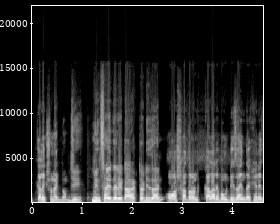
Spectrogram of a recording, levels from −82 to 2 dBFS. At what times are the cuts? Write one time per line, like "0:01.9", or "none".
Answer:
0:01.0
